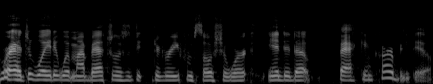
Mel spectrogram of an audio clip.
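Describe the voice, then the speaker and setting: An unremarkable speaking voice is heard with an American accent. Its intonation is fairly even and its pace fairly quick. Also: woman. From US Midwest, southern Illinois. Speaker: school board candidate and social worker. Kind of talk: casual interview.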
